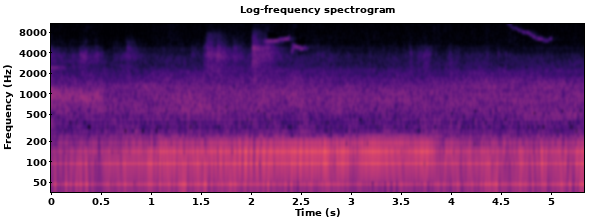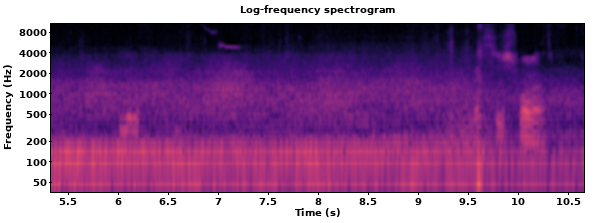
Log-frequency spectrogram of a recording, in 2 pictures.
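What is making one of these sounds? Bison graze and tear at dry grass.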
